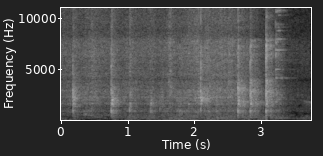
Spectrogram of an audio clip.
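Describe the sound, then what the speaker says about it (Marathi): A spoon scrapes and clinks against a pot as paneer rajma masala, with coriander-cumin powder and fresh coriander, is stirred while frying in oil. Sharp metallic taps recur every half second or so over a soft sizzle. "आणि तेल सुटेपर्यंत एक 2 ते 3 मिनटं सतत हलवत राहायचं।"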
